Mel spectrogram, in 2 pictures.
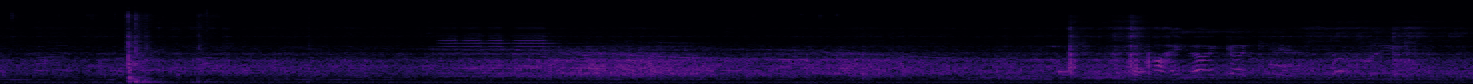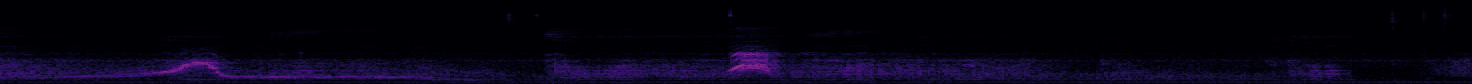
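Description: Game sound effects whoosh and clatter through small speakers.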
